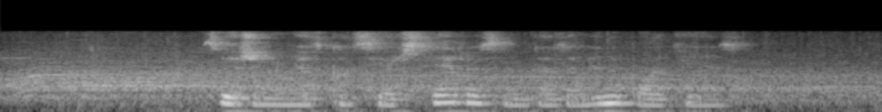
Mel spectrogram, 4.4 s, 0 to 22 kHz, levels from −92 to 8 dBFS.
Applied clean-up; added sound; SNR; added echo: none; Crowd; 5 dB; reverberation time 0.3 s.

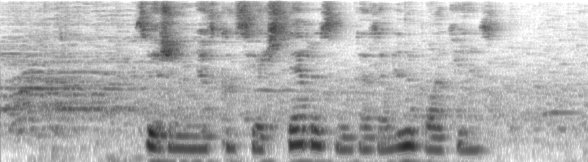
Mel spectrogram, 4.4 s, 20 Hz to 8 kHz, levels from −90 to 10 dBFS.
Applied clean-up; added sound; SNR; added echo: classical method WPE with log-MMSE.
